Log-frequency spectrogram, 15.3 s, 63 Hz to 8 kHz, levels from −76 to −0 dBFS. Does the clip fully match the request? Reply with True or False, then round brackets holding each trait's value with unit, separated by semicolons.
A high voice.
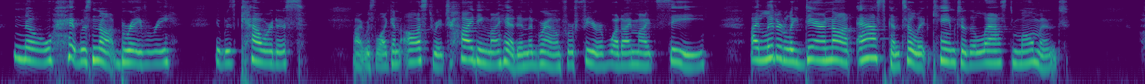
True (215 Hz)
